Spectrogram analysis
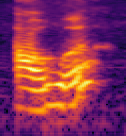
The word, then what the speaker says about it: hour: Okay, and then we also have silent H. Sama juga, it's quite sad to have students in semester 1, semester 2 and even semester 3 to pronounce honest, power. Okay, it's honest, hour, scheme of work, school and archive.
